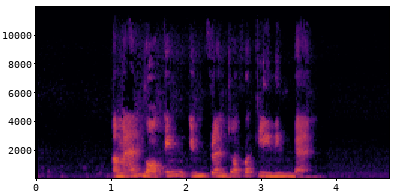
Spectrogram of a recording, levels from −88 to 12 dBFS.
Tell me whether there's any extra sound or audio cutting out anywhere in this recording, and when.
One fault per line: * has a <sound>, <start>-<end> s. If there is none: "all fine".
all fine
